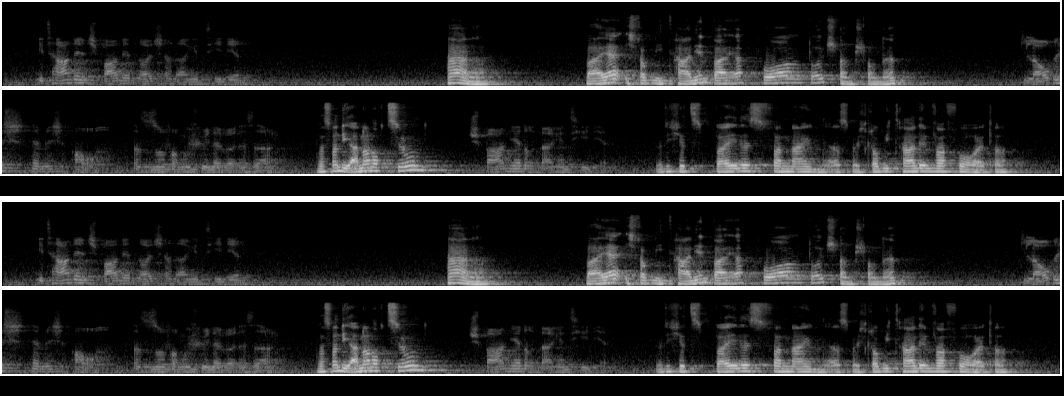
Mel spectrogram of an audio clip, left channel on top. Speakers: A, on the right; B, on the left.
A: Italien, Spanien, Deutschland, Argentinien.
B: Ah, war er, ich glaube, in Italien war er vor Deutschland schon, ne?
A: Glaube ich nämlich auch. Also so vom Gefühl her würde ich sagen.
B: Was waren die anderen Optionen?
A: Spanien und Argentinien.
B: Würde ich jetzt beides verneinen erstmal. Ich glaube, Italien war Vorreiter.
